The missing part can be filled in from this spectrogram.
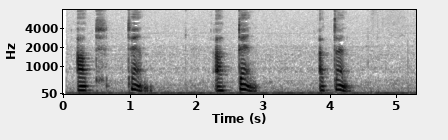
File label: "at ten", English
